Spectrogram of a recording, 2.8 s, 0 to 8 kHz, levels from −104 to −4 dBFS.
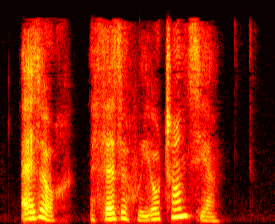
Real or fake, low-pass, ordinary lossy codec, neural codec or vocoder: fake; 7.2 kHz; AAC, 32 kbps; codec, 24 kHz, 0.9 kbps, WavTokenizer, medium speech release version 2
